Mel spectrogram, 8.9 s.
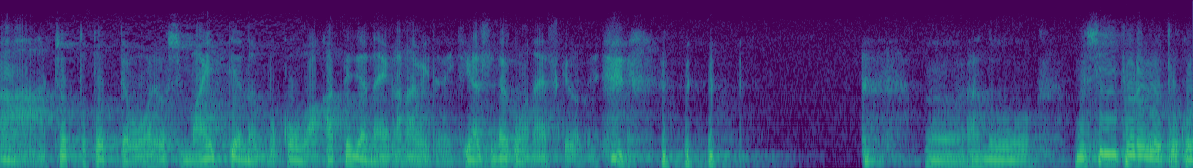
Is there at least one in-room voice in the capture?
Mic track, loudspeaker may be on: No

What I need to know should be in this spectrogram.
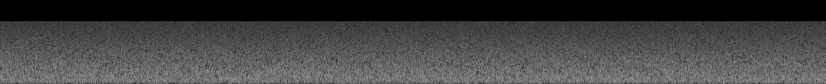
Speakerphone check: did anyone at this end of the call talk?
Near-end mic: No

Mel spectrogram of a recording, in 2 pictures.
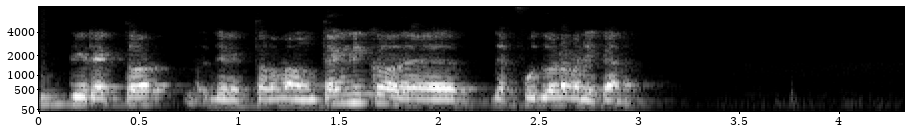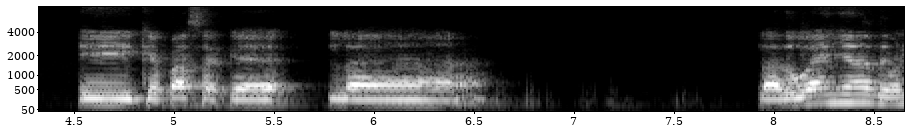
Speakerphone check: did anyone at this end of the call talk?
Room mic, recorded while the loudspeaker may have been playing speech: Yes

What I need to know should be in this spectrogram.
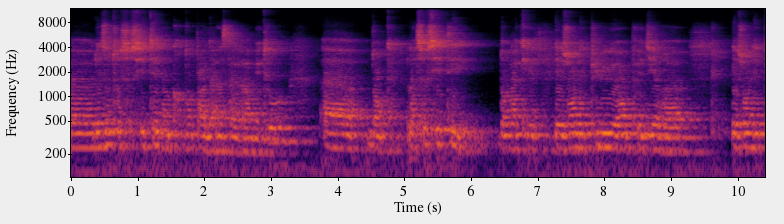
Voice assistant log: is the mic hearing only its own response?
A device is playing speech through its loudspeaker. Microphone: Yes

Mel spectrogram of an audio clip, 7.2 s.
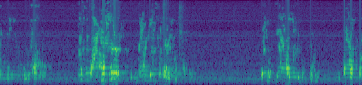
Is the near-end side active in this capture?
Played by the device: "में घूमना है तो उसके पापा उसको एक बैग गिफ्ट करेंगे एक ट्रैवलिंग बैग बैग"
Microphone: No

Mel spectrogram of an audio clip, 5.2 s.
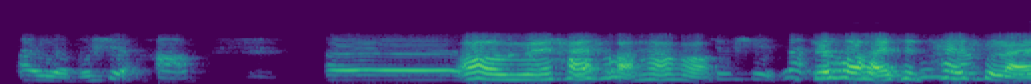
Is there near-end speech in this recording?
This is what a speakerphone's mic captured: Yes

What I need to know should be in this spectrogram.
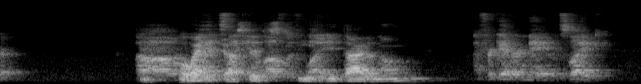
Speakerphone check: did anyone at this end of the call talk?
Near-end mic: Yes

